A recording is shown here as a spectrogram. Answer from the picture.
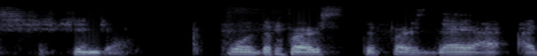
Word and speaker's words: Shinja: I guess how much did you put in for Sinja? Is that how you say it? well, yes, Shinja.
